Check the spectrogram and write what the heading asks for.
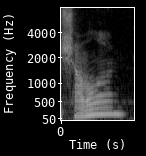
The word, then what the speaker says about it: Shyamalan: It's going to seem like a mess, but like a Shyamalan Ding Dong's movie. I can never pronounce his last name. M. Night Shyamalan?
